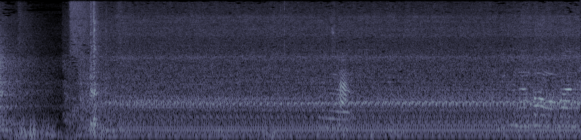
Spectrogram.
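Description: A packing machine hums and clatters steadily.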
